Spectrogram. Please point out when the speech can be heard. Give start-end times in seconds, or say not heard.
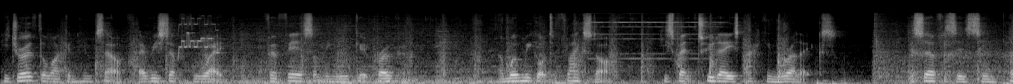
0.0-4.2, 5.0-10.0.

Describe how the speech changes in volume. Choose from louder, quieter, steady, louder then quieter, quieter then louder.
steady.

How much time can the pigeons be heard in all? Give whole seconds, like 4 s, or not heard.
not heard.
